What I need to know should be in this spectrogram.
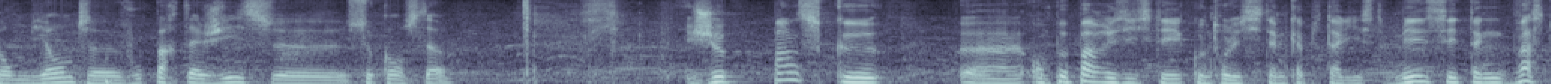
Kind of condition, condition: setting, busy venue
